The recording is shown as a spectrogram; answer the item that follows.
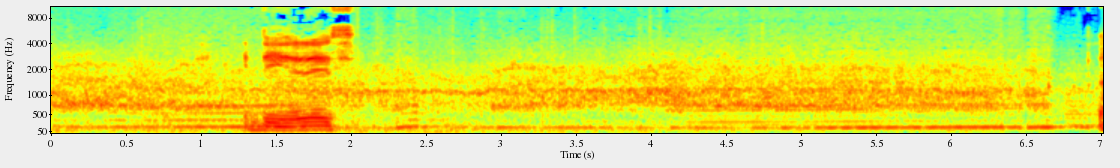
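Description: A GT1 race car in a sim race at Suzuka brakes hard into a corner, a short loud tire skid and squeal rising over the steady engine drone, with a commentator talking throughout.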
